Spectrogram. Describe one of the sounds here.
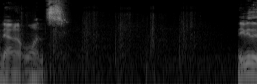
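Armoured footsteps clank on stone stairs.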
